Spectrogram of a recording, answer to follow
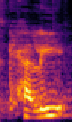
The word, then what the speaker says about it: Kehli: Is my actual name Kelly? My actual name is spelled like this, K-E-H-L-I, like that's my birth name.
